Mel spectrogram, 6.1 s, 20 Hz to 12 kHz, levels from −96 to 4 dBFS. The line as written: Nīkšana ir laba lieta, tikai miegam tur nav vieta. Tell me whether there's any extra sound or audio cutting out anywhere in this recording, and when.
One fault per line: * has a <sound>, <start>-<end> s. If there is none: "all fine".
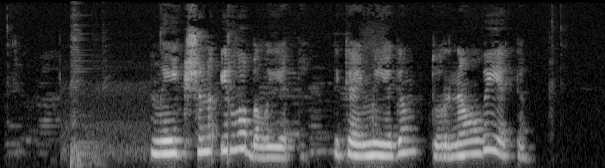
* has a thud, 0.7-1.2 s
